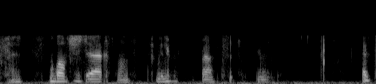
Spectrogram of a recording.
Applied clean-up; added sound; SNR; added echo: neural diffusion model UNIVERSE++.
